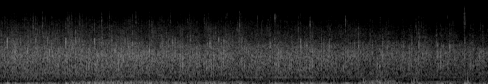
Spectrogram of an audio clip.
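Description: Steady audience applause fills the whole stretch, a dense crackle of many hands clapping at an even loudness with no pause, and no voices rising above it.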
